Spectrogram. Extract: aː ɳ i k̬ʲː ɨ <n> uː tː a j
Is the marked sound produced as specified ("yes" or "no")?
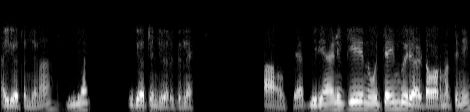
yes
